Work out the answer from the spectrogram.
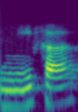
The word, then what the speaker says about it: NIFA: of Food and Agriculture I say it nifa that I don't know if that's actually helped others pronounce it it's a research department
